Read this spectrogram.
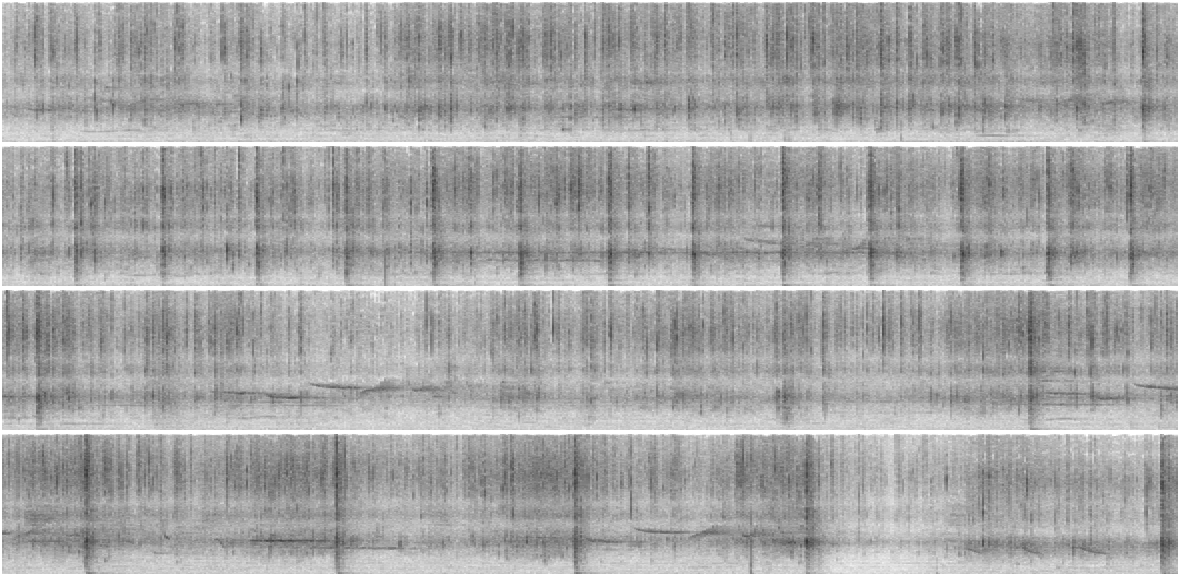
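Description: Plastic pipe fittings click and knock as they are handled.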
